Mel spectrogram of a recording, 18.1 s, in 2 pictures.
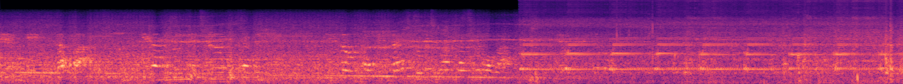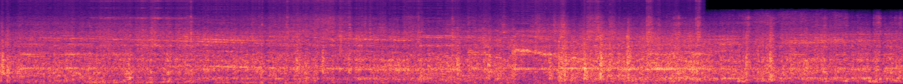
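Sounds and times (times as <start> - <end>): level-crossing alarm ringing: 5.2 - 16.1
train whine falling in pitch: 5.2 - 16.1
train wheels clattering over rail joints: 7.8 - 18.0.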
